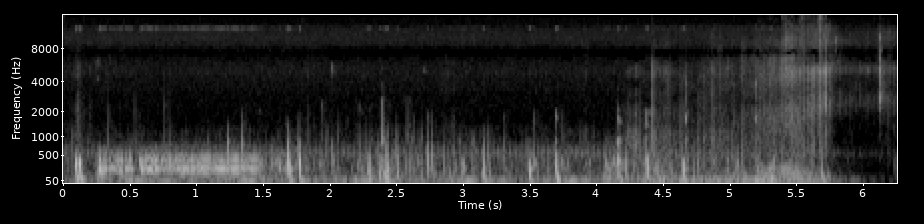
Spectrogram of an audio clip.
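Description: Loud, drawn-out rumbling and gurgling from the belly, with popping bubbles. This is ordinary stomach growling from gas and fluid moving through the gut.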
